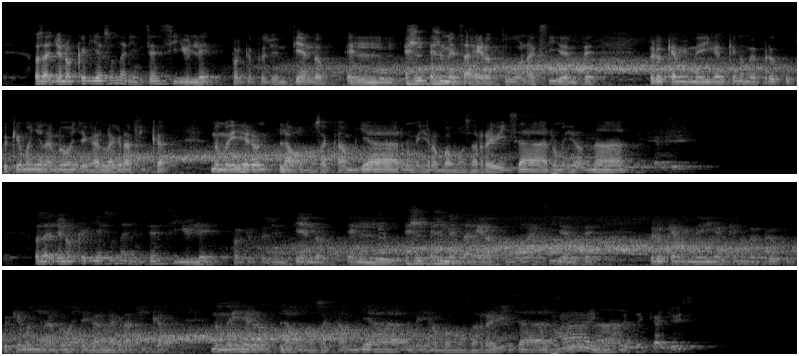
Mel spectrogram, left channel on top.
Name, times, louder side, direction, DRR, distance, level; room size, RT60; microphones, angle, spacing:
voice 1, 0.3-14.2, left 5 dB, 85° left, 9 dB, 0.4 m, -32 dB
sound 1, 2.3-13.5, equal, 10° right, 0.8 m, -36 dB
voice 2, 3.8-4.1 13.4-14.9, right 4 dB, 65° right, 9 dB, 0.3 m, -39 dB
3.6 x 2.8 x 4.7 m, 0.90 s
head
